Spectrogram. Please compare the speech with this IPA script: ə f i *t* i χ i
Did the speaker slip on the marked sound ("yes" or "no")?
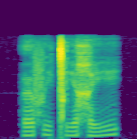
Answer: yes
